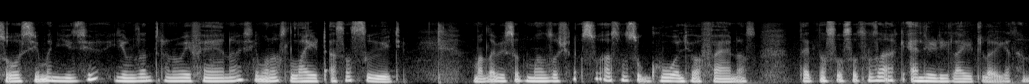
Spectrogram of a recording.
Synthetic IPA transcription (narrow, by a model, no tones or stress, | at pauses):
soːsḭmɐnjizijimzɐnt̪ɾɐnʋɐjifeːnɐːsjimɐnɐslaiʈɐsɐnsɨːt̪ʲi | mɐt̪lɐ̰bjisɐt̪mɐnzɐt͡ʃʰunɐsɨɐsɐnsuɡoːlɦiʋɐ̰faːnɐst̪ɐt̪nɐsɐsɐt̪ʰɐzaɐkʰɐliɖiːlaiʈlə̰ːɡɐt̪ʰɐn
